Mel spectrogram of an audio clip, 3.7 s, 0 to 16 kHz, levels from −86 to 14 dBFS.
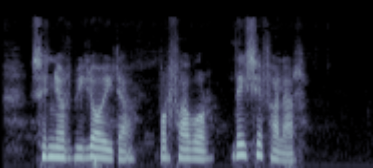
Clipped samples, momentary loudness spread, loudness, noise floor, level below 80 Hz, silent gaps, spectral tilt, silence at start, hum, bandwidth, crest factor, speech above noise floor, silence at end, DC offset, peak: under 0.1%; 8 LU; -22 LUFS; -69 dBFS; -50 dBFS; none; -5.5 dB/octave; 0.05 s; none; 11.5 kHz; 18 dB; 48 dB; 0.7 s; under 0.1%; -6 dBFS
